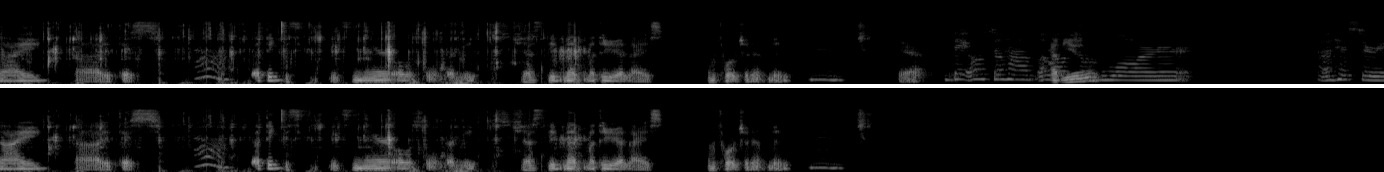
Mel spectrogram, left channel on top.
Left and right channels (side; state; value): right; drops out; at 8.8 s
